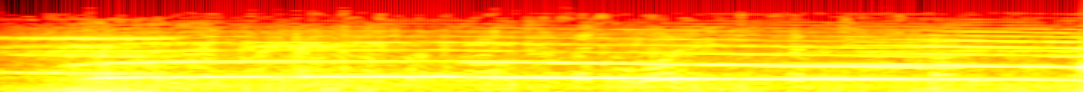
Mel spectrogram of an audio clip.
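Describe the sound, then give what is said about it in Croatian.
Sirens and whistles from several hundred opposition supporters protesting at the main entrance of a state television building: a loud, continuous wailing tone with bright harmonics, sliding slowly downward in pitch. “Tačno u podne nekoliko stotina pristalica opozicionog Saveza za Srbiju je, noseći transparente i uz zvuke sirena i pištaljki, stalo na glavni ulaz zgrade Radio Televizije Srbije.”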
